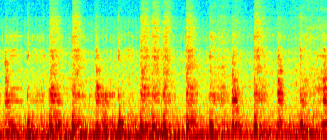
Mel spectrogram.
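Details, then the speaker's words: Star Crown amplifier powered on and playing music: rough, garbled output with gritty crackle on loud beats, and the other channel is silent. Rusted parts and a broken resistor were found, and the main amp is to be taken apart. "Yan, ganyan ang tunog niya. Garalgal. Yan o. Hindi siya malinis, hindi mo makantahan to pag ganito ang tunog."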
